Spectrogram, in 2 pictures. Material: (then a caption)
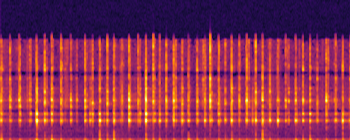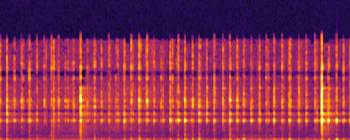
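Glass. Fingertips and nails tap rapidly and continuously on a small glass maple syrup bottle with a red cap, held in both hands close to the microphone. Each quick tap gives a soft low thump with a short, bright glassy ring that dies away almost at once, and the taps run as a dense, uneven patter throughout.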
